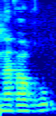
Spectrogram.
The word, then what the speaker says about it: Navajo: qui nous ont pas les Navajo pardon les Navaro je dis toujours Navajo c'est Navaro on prononce pas qui nous ont tout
